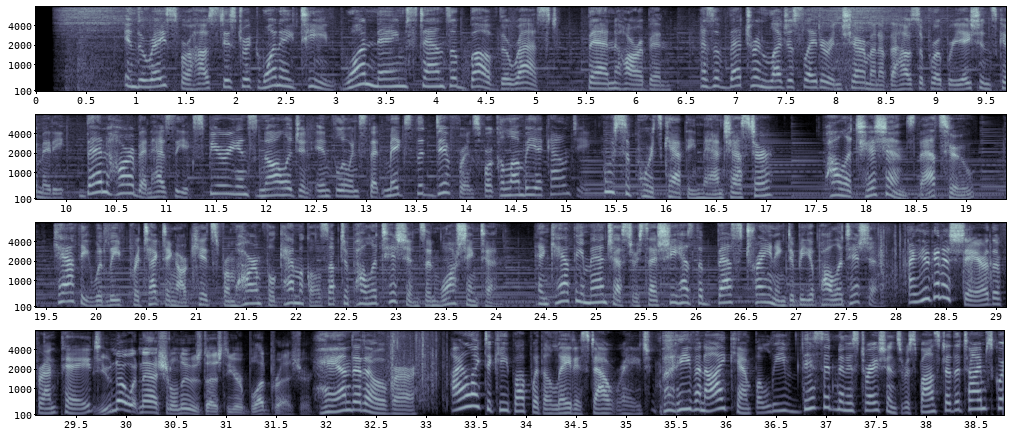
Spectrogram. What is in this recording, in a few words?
Female Political, radio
